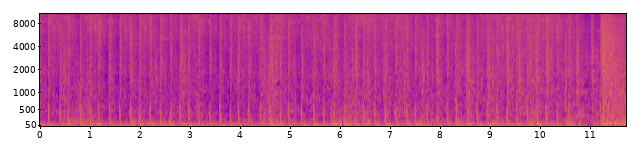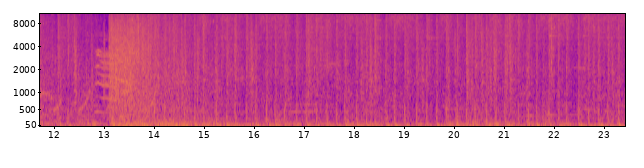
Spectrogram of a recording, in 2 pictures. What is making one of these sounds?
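Heavy footsteps crunch on snow.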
